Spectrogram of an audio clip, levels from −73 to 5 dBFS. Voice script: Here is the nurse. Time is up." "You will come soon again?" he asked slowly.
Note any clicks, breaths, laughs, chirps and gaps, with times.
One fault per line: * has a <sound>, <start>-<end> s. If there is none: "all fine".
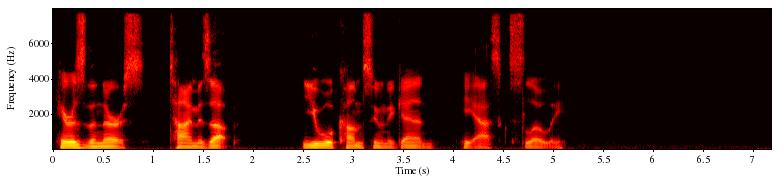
all fine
